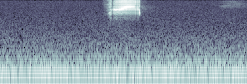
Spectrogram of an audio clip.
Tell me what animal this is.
Eupholidoptera latens, an orthopteran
